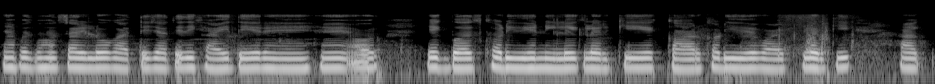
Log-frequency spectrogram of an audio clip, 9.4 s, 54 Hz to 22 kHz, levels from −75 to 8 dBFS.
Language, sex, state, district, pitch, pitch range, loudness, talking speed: Hindi, female, Maharashtra, Nagpur, 170 Hz, 165-175 Hz, -15 LUFS, 180 wpm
